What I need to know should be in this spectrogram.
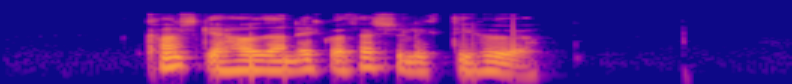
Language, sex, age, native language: Icelandic, male, 40-49, Icelandic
